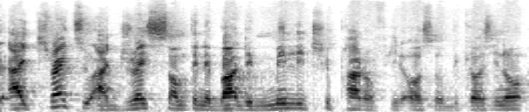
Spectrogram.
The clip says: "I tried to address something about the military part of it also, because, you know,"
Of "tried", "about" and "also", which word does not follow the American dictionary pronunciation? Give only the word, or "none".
none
